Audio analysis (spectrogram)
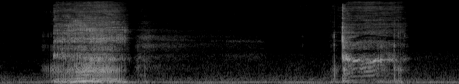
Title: Snoring loud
